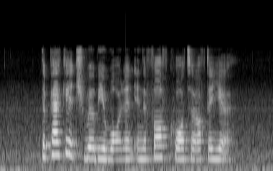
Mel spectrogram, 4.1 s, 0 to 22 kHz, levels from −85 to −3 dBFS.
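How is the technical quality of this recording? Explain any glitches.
The recording has one level glitch. From 1.71 to 1.89 s there is a sudden gain jump. Speech and background noise drop together by about 8 dB, then return. The likely cause is a gain setting applied without a ramp.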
